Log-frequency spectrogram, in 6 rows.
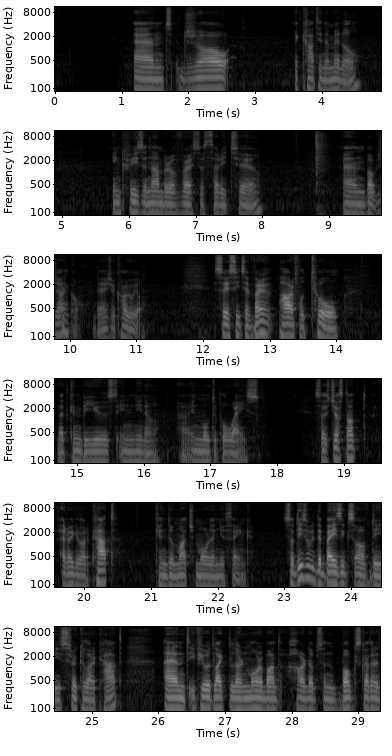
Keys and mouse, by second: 1.9 click, 2.4 click, 3.5 ctrl+click, 8.8 space, 9.5 click, 10.5-11.9 drag, 11.9 middle drag, 13.8 shift+middle drag, 14.4-15.2 drag, 15.9-16.3 drag, 16.3 middle click, 16.8 click, 17.5 shift+x, 17.6 shift+a, 19.7 shift+middle click, 20.5 shift+middle drag, 20.8 middle click, 21.0 d.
